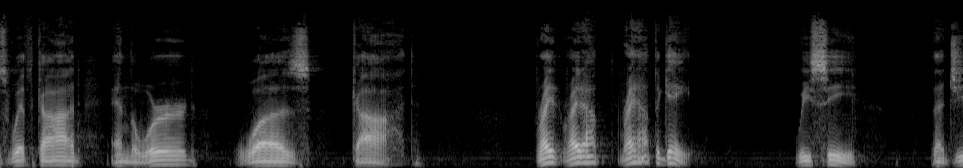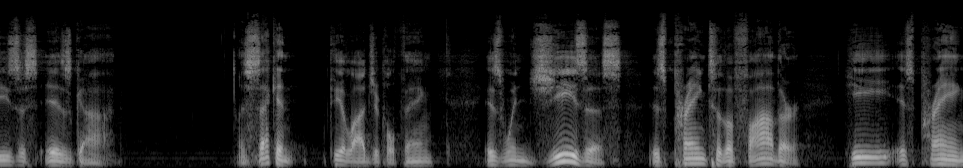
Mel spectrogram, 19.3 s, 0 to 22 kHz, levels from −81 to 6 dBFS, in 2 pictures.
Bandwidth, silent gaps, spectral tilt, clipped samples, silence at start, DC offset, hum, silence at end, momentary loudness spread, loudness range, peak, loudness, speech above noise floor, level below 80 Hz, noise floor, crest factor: 16 kHz; none; -5 dB/octave; under 0.1%; 0 s; under 0.1%; none; 0 s; 13 LU; 4 LU; -6 dBFS; -27 LUFS; 44 dB; -60 dBFS; -71 dBFS; 22 dB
